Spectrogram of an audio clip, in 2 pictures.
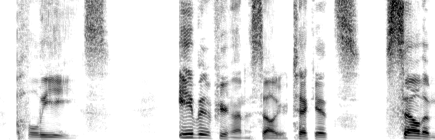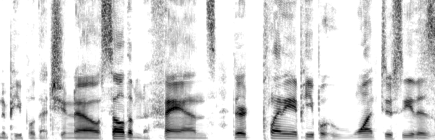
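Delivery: ordinary delivery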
